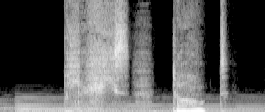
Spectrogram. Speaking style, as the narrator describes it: says Susan, her voice high and quivering despite its low volume

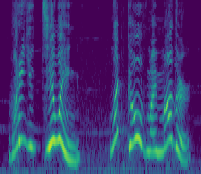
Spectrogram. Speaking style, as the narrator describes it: I shouted

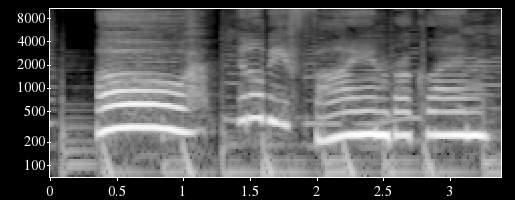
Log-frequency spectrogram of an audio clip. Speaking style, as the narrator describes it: Bree said dreamily

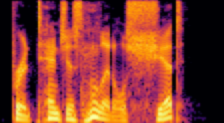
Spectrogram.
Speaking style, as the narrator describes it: he grunted

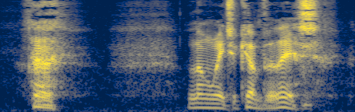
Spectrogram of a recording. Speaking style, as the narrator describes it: Asher muttered

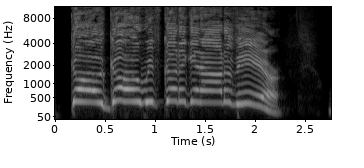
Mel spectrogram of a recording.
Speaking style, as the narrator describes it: Oliver screams at the kids

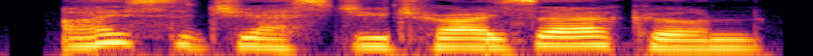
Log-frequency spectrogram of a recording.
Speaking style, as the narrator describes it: she said brightly

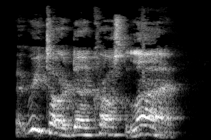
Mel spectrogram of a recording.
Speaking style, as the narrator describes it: somebody in the back yelled

